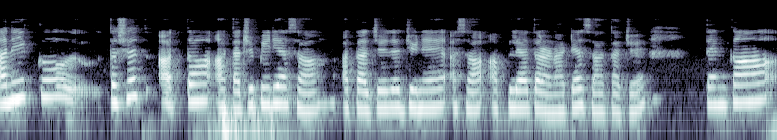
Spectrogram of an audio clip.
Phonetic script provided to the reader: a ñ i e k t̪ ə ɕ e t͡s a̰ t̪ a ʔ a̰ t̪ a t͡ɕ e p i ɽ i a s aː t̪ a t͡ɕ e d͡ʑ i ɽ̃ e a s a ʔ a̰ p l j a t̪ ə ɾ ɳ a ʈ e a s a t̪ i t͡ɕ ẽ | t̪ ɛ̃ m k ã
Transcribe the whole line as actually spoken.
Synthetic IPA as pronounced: a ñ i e k t̪ ə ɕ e t͡s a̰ t̪ a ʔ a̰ t̪ a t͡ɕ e p i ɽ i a s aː t̪ a t͡ɕ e d͡ʑ i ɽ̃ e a s a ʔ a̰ p l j a t̪ ə ɾ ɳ a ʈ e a s a t̪ a t͡ɕ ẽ | t̪ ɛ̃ ŋ k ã

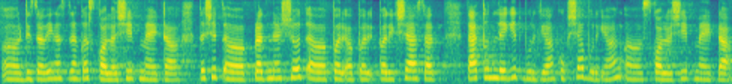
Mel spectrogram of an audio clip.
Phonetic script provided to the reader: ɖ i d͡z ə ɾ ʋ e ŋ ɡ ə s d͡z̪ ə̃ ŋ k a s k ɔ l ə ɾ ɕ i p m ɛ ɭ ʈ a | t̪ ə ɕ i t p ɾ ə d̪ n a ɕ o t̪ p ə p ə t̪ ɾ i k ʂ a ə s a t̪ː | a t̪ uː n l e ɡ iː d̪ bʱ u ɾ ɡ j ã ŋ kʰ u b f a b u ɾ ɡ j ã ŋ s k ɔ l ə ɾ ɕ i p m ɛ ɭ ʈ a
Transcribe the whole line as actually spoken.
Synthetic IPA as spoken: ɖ i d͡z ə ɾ ʋ i ŋ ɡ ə s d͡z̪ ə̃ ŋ k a s k ɔ l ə ɾ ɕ i p m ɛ ɭ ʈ a | t̪ ə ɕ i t p ɾ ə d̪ n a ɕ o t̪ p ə p ə ɾ i k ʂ a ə s a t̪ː | a t̪ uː n l e ɡ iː t̪ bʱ u ɾ ɡ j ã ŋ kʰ u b ɕ a b u ɾ ɡ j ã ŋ s k ɔ l ə ɾ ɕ i p m ɛ ɭ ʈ a

